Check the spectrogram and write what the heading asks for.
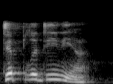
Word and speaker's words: Dipladenia: D-I-P... L-A-D-E-N-I-A. – Okay, so you started with, Diplodenia, D-I-P. Got it. – That's it. Just the way it's spelled, Diplodenia.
